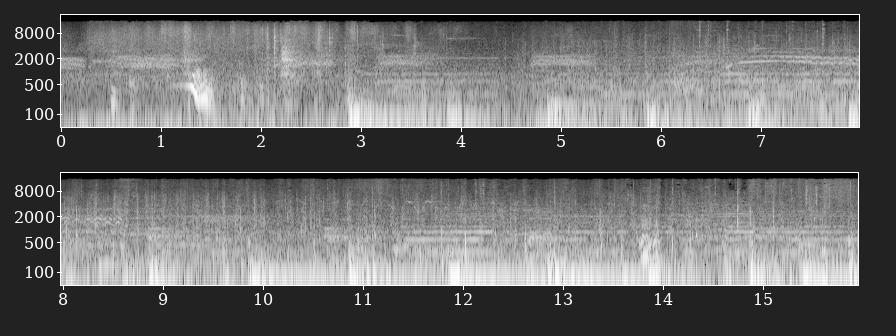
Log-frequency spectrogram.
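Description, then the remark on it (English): Horses led down a hill by a boy: hooves clip-clop in a steady, uneven rhythm, with a short whinny near the start and a low, sustained drone humming underneath throughout. “The boy shall lead our horses down the hill.”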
